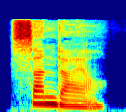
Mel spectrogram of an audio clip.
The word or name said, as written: sundial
